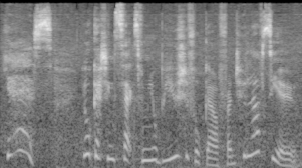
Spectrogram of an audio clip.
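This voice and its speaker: High, animated, demanding girlfriend played by a woman. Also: normal speed, a little hiss or hum, exaggerated voice, low-quality recording. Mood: insistent, defensive. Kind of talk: audio drama dialogue.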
